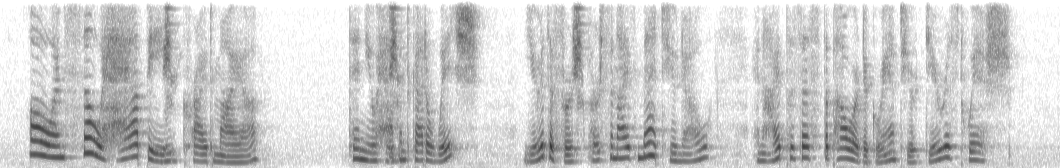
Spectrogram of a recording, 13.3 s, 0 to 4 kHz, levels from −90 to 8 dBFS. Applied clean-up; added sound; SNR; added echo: neural mask model Resemble Enhance denoiser.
